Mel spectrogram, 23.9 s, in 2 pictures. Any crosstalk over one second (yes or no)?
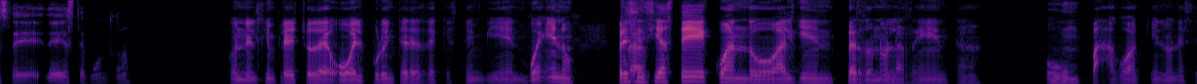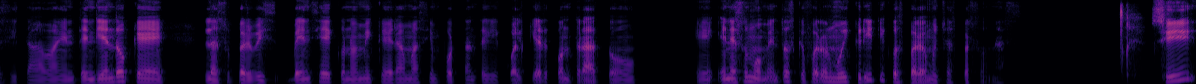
no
